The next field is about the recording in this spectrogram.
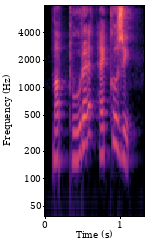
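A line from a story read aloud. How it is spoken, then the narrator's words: Plain. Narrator (Italian): mi rispose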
